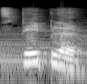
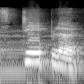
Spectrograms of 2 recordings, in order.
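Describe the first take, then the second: No difference in how they are said.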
